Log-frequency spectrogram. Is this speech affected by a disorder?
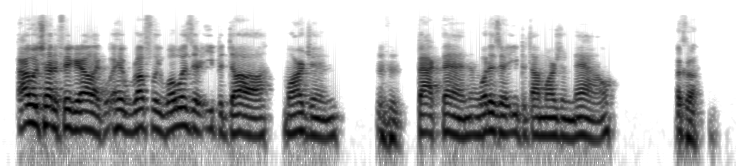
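No.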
